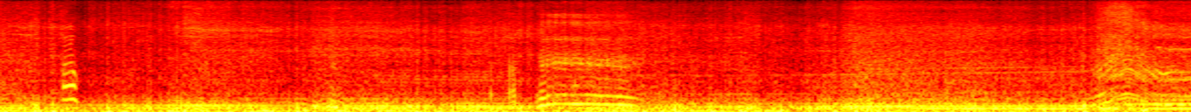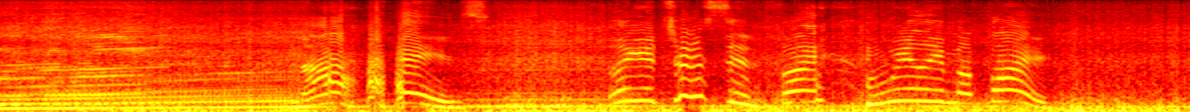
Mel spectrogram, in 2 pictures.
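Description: Another motorcycle engine revs and whines nearby.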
